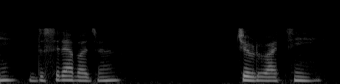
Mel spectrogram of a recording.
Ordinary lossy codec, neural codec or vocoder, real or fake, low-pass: AAC, 32 kbps; codec, 16 kHz, 0.3 kbps, FocalCodec; fake; 5.4 kHz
